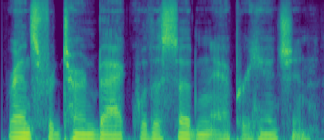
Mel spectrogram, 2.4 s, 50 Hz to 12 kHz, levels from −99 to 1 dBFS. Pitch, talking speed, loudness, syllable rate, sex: 105 Hz, 175 wpm, -19 LUFS, 5.6 syllables/s, male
